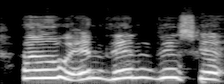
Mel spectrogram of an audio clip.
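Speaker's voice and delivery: very high falsetto woman's voice, drawn out. Retelling how another guy read articles on his phone, imitating a lady's voice. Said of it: "he'd do a, a lady's voice".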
